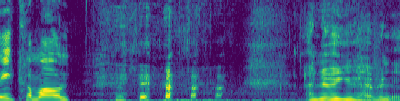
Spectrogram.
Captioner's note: laughing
